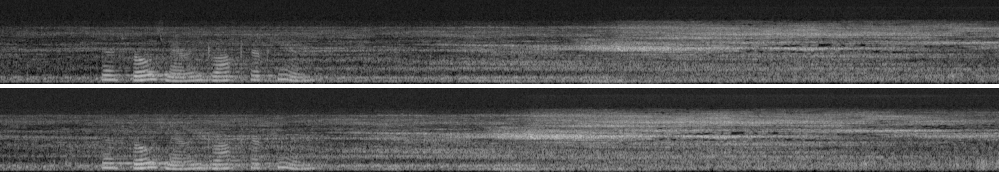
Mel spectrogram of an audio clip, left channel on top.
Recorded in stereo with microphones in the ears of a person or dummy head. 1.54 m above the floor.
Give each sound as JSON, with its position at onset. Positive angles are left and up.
{"t": 1.0, "sound": "a woman speaking", "side_deg": 10, "distance_m": 1.0}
